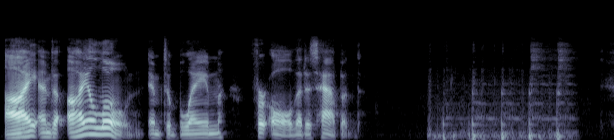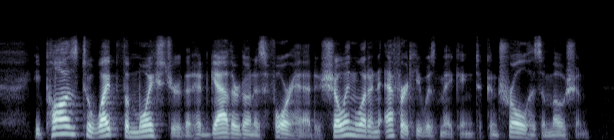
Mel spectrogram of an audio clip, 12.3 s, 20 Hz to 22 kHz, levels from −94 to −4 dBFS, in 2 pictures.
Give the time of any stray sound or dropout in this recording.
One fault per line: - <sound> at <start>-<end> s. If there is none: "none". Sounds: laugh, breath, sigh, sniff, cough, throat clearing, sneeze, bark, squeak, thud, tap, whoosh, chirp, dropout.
- tap at 4.3-5.8 s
